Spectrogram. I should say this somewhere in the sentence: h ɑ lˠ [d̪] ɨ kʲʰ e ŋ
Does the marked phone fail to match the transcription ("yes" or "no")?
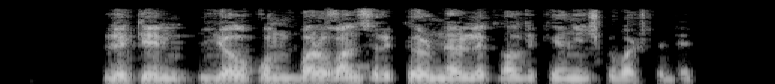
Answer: no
